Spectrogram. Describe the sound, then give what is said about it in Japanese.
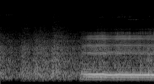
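A Hankyu line local train bound for Sannomiya passes on tracks near Nishinomiya-Kitaguchi. A soft rumble abruptly swells into a louder steady roar with a sustained, high-pitched motor whine. “There's a Hankyu line. That's a local train bound for Sanomiya is passing by. So I'm sorry for the noise.”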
